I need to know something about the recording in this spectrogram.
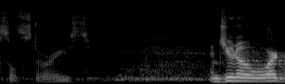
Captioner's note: laughter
